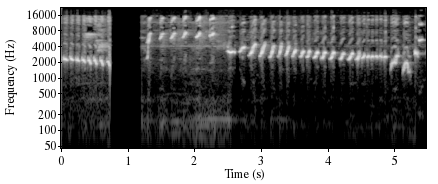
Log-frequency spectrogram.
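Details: White-rumped shama (murai batu) in full song, a caged bird used to provoke other shamas into singing: rapid repeated whistled notes in long trilling series, one sliding high series, then descending pure whistles.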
